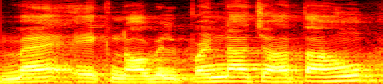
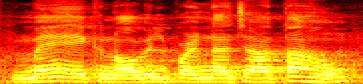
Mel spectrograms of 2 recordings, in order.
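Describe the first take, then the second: The two takes are said the same way.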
